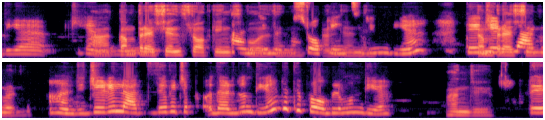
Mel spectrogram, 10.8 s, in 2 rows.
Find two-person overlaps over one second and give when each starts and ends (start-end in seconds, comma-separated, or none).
2.3-3.7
